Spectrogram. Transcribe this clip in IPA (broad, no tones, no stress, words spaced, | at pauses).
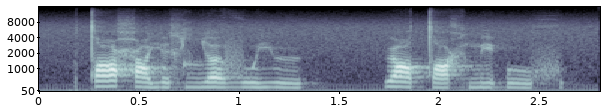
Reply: tˤɜħɑjex ʎɜvujʉ | ʉ tˤexmʲeʔux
